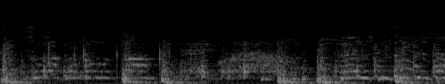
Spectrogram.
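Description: Music with a drum beat and a crowd singing and chanting at a street protest, as recorded on a phone and played back over the assembly's sound system.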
